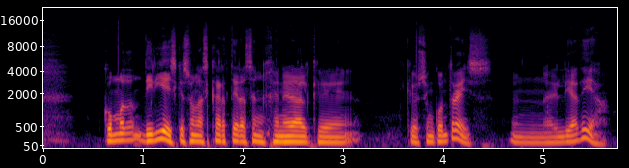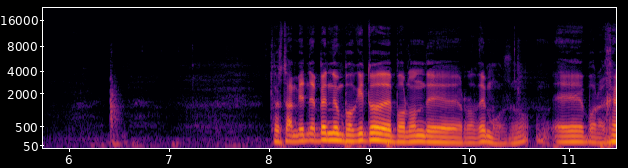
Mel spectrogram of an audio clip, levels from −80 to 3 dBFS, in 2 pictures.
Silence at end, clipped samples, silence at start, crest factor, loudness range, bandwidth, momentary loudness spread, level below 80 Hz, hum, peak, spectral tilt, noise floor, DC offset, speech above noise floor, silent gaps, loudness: 0 s; under 0.1%; 0 s; 20 dB; 10 LU; 14 kHz; 15 LU; -52 dBFS; none; -4 dBFS; -7.5 dB/octave; -58 dBFS; under 0.1%; 36 dB; none; -23 LUFS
